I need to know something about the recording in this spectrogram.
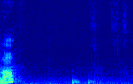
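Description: Faint squeaks and strokes of a felt-tip marker writing numbers on a whiteboard, a few short ones about a second in, following the tail of a spoken word.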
